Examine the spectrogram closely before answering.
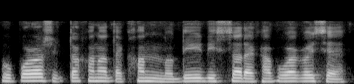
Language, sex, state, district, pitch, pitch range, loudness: Assamese, male, Assam, Hailakandi, 145 Hz, 140-150 Hz, -15 LUFS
